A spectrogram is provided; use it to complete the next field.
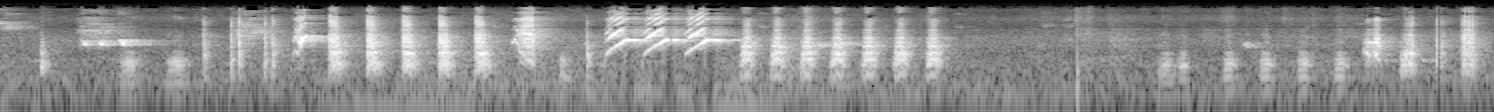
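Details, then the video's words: Javan myna in full voice, recorded as a lure to rile rival birds: a fast even series of harsh rasping notes, a cluster of bright rising whistles midway, then softer chatter after a brief pause. "Pancingan Suara Mewah Jalak Kebo Gacor Bikin Panas Lawan"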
